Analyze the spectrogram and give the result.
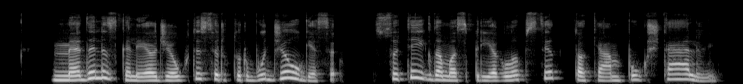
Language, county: Lithuanian, Vilnius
